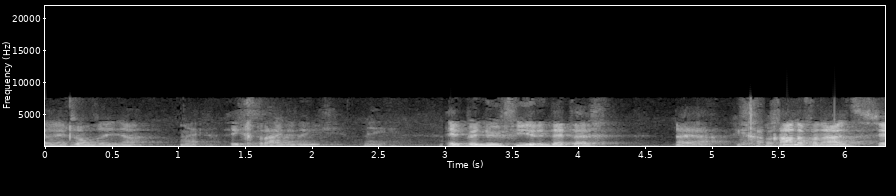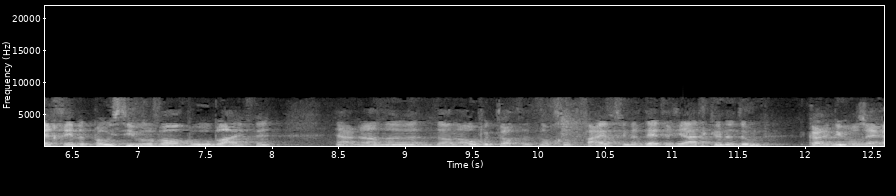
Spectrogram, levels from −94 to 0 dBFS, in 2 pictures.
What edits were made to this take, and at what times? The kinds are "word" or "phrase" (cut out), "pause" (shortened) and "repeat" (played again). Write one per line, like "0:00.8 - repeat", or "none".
0:01.5 - phrase
0:05.4 - word
0:07.4 - phrase
0:10.2 - word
